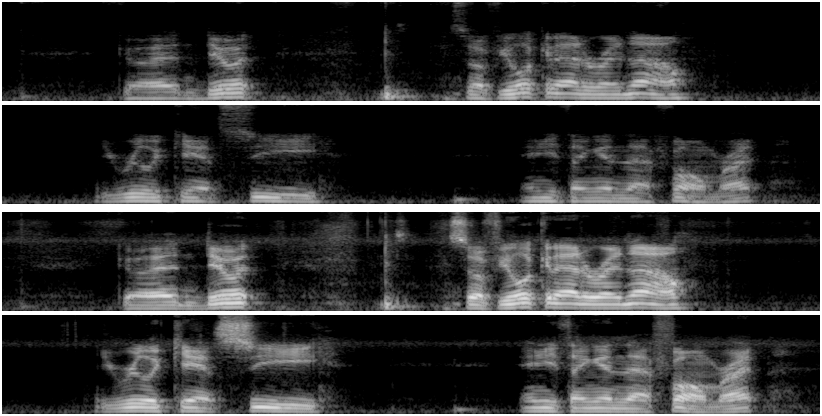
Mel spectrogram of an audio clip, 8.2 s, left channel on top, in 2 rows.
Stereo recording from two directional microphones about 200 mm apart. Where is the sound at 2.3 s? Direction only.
50° right (ahead or behind).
